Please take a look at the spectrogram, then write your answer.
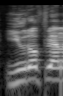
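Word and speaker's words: European: भलो भाबे लक्ष्य करंतु यूरोपियन ले ई अछि कंफ्यूज हेबेनी किंतु उच्चारण इयो रु हबो मु आपन को एबे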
